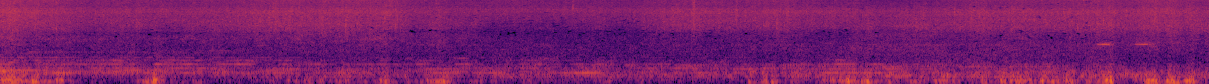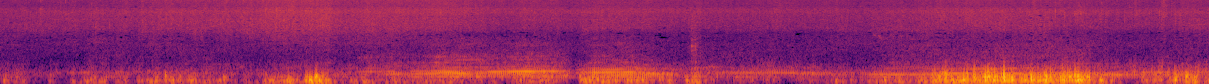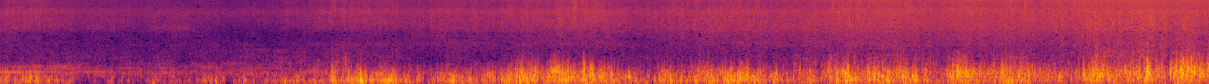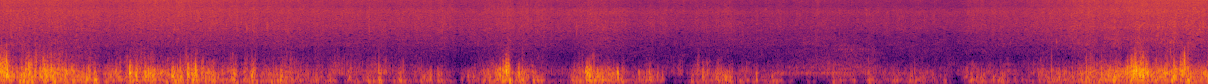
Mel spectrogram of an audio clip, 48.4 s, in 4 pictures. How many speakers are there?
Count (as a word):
zero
